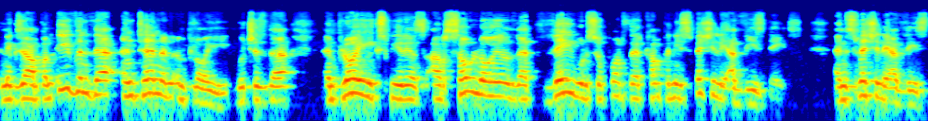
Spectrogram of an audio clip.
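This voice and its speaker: A man speaks at a high pitch with an Arabic accent, lively intonation and big swings in loudness. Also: fairly quick pace. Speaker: webinar host. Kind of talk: online interview. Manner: halting.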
